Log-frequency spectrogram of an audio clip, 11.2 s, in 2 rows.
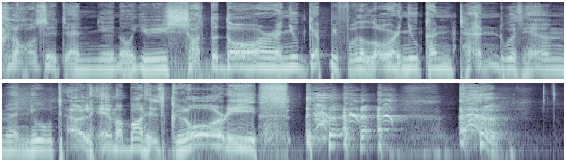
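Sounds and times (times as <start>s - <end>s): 
speech: 0.0s - 9.6s
person coughing after swallowing saliva: 6.2s - 6.8s, 8.2s - 10.9s.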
